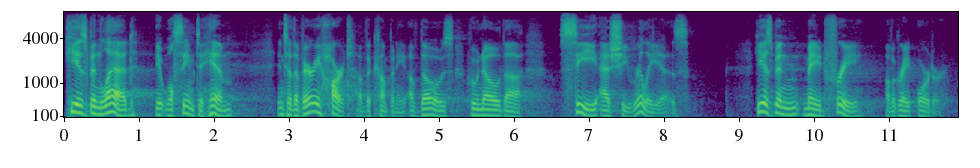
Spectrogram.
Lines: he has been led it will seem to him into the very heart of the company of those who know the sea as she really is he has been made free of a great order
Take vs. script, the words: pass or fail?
pass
